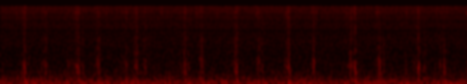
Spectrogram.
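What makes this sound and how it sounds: Fingernail tips tap slowly on a white, textured leather makeup bag with a zip. The taps are soft, dull clicks over a steady low background rumble.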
